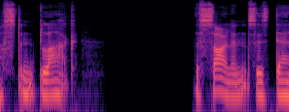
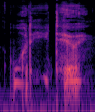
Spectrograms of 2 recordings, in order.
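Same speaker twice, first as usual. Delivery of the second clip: breathless, frightened whisper; small scared whisper; 11 semitones higher, 9 dB quieter than usual. A narrator's reading. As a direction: barely get the words out. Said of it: "My voice is too small".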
